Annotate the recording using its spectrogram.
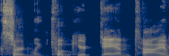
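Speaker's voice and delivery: irritated, annoyed, pissed-off griping tone. Retelling an actor's line from a show: imitating Kimberly being pissed off. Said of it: "And then Kimberly's like".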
